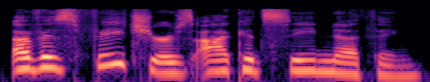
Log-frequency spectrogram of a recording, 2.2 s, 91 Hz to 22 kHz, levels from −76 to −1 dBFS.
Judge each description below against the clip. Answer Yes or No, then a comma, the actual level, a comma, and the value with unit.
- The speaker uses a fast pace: No, average, 195 wpm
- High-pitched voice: Yes, high, 195 Hz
